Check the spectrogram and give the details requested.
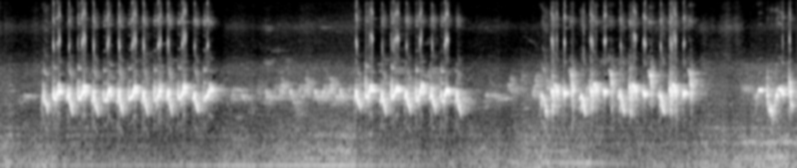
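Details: Sooty-headed bulbul female, in breeding mood, calling to the male as a lure; three long bursts of very fast, buzzy chattering notes separated by short softer gaps.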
